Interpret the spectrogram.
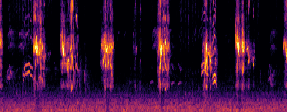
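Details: Baby sparrows in a bird house nest chirping loudly for food while their parents bring insects; short, very high, harsh chirp bursts repeat roughly every half second to second, seven or eight in all, over a faint low background hiss.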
